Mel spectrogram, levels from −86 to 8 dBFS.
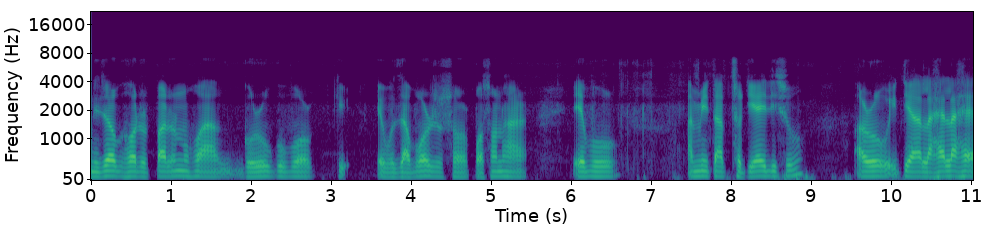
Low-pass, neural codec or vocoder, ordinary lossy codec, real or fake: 7.2 kHz; none; none; real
